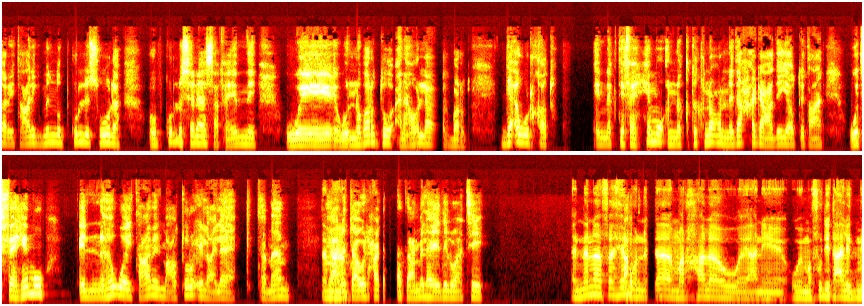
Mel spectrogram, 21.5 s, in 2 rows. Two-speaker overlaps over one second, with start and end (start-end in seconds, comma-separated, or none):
none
